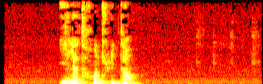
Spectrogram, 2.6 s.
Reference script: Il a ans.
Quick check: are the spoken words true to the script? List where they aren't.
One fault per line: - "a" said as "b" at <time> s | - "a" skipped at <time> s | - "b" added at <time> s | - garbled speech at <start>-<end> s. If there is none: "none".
- "trente huit" added at 0.8 s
